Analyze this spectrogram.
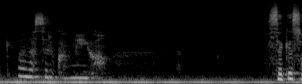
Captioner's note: heavy breathing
